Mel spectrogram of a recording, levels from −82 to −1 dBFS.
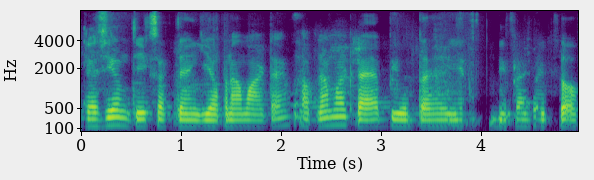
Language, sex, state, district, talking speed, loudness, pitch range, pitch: Hindi, male, Chhattisgarh, Raipur, 230 wpm, -18 LUFS, 125-135 Hz, 130 Hz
